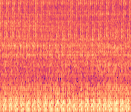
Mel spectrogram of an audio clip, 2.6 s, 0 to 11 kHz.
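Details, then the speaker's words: 2006 Kawasaki Brute Force 650 V-twin ATV that won't exceed 30 mph, low on power, smoking, exhaust gasket pinched, oil dripping: idle with loud steady ticking about six to seven a second, owner suspects valves; engine ticking at idle. "yeah oil's definitely dripping down I think it's a coolant line up there it might be coming from there but listen to that ticking tick tick tick tick"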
